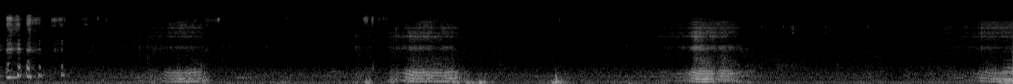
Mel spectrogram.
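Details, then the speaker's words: Irregular rattling snoring, roughly twenty a minute, over a low steady room hum; likened to a pig. Ordinary snoring. "Ele parece um porco."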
